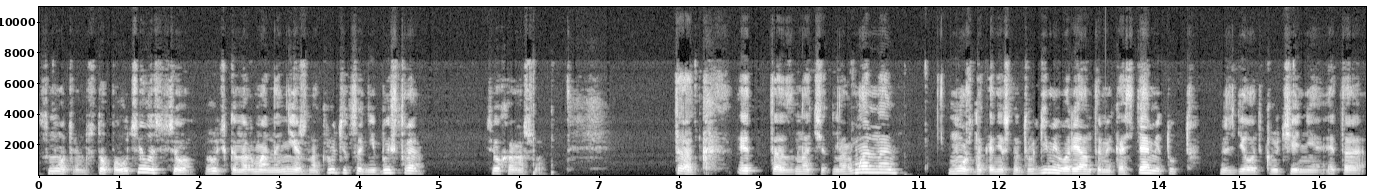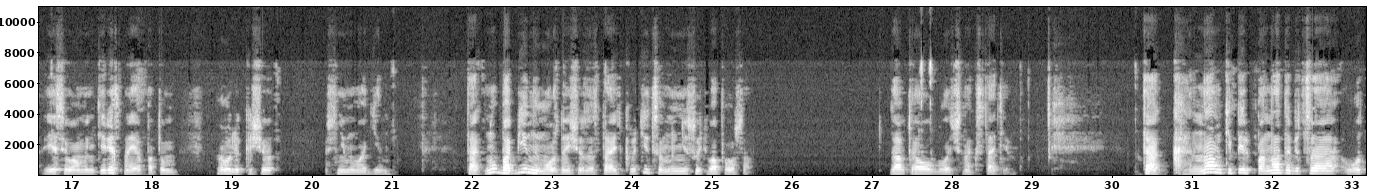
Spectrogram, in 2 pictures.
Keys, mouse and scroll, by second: 6.1 space, 7.1-7.5 scroll down 2, 8.2 middle click, 11.0 shift+middle click, 14.5-15.1 scroll up 4, 15.6 middle click, 19.4 middle click, 21.2 scroll down 3, 23.2 middle click, 28.7 middle click.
